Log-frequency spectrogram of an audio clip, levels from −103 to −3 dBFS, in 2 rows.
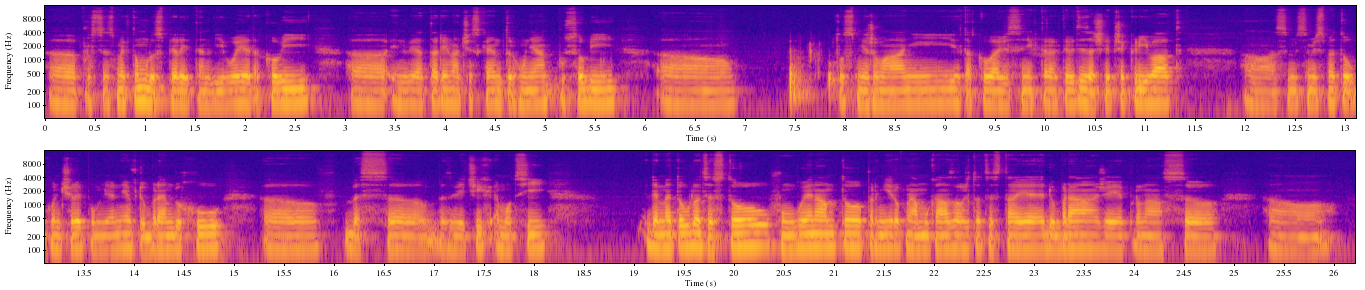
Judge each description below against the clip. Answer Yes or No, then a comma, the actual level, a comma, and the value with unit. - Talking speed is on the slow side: No, average, 135 wpm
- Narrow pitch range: Yes, narrow, 1.0 semitones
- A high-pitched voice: No, low, 110 Hz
